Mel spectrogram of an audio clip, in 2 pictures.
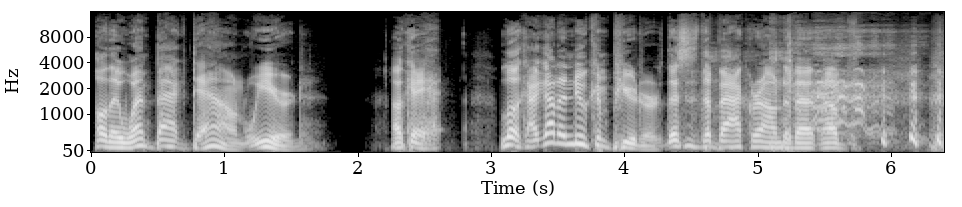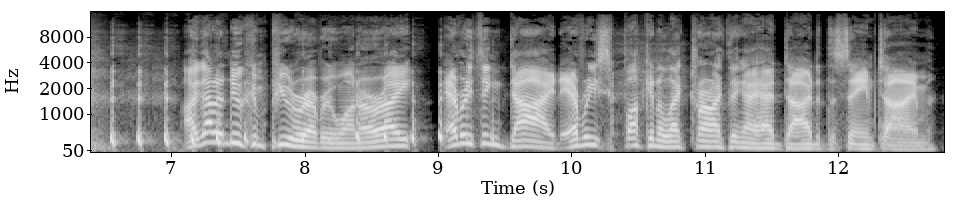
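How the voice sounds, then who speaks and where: Rambling Boston man, lively voice. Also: on the high side, moderate pace, no room sound, studio quality. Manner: rambling, repeats words, laughs often. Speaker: podcast co-host. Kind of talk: casual chat. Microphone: headphones, remote call.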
